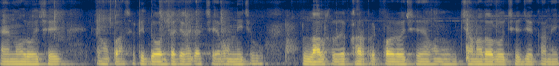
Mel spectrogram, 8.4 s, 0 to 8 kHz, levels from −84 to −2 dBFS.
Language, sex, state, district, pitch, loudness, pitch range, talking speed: Bengali, male, West Bengal, Jalpaiguri, 110 Hz, -20 LUFS, 110-115 Hz, 150 wpm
